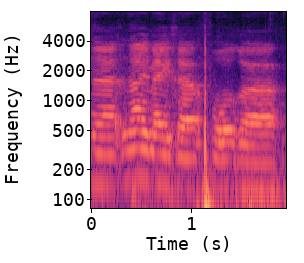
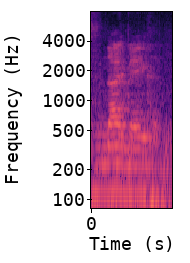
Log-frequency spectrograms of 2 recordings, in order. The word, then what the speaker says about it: Nijmegen: Nijmegen. We've been saying Nijmegen. But we've been told that if you're English, it's okay to say Nijmegen.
